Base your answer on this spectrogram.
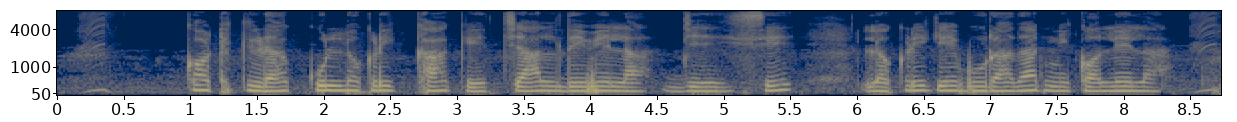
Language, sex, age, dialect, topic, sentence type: Bhojpuri, female, 18-24, Southern / Standard, agriculture, statement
